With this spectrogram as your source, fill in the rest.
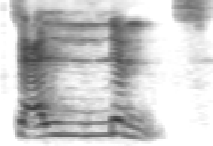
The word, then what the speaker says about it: تعلمت: Of course, the 2 L's, we just emphasize them. We don't pronounce like 2 L's, like just like 1 L. تعلمت, تعلمت, تعلمت.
